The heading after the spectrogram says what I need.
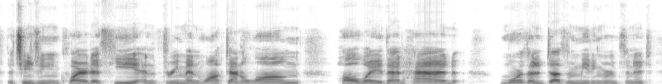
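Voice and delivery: ordinary delivery, nothing marked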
